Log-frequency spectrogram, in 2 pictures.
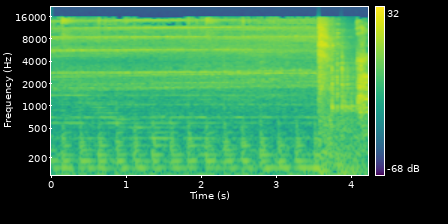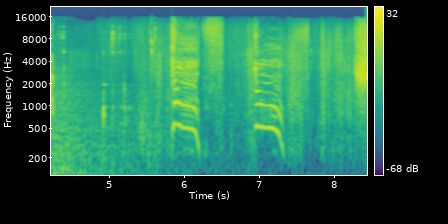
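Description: Suspenseful music with a steady pulsing beat cuts off abruptly about three and a half seconds in, followed by a man crying out in pain from a velvet ant sting: a loud burst, then two sharp yelps, each falling in pitch.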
